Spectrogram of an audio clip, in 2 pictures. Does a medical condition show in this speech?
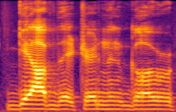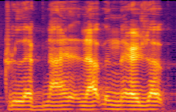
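Yes: traumatic brain injury; diffuse axonal brain shearing from snowboard crash into tree, cerebellum damaged, month-and-a-half coma, walks with walker; slurred speech, thinking sharp, relearned talking and swallowing after coma.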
